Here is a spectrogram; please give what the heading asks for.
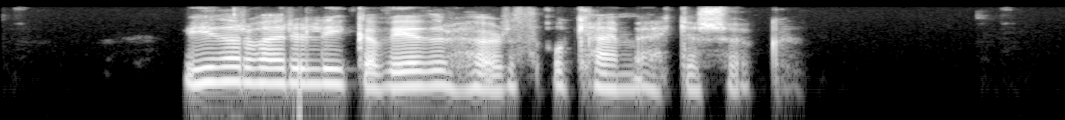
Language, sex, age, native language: Icelandic, female, 50-59, Icelandic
